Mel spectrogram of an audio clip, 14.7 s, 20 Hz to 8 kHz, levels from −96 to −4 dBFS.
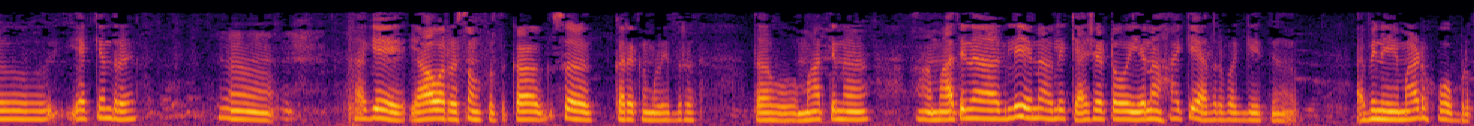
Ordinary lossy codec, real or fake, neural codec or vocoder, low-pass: MP3, 24 kbps; real; none; 7.2 kHz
